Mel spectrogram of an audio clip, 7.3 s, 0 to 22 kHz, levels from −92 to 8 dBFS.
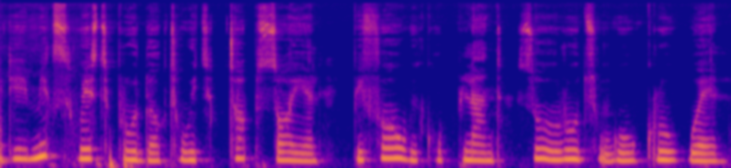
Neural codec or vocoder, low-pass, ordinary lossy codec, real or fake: none; none; none; real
